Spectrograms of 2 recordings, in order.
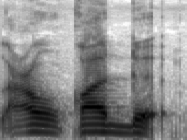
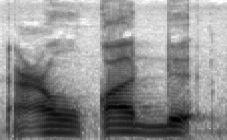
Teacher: Jadi huruf-huruf yang 5 itu kalau dalam keadaan sukun, baik itu sukunnya sukun asli atau sukun sebab disukun karena berwakaf, intinya kalau huruf-huruf itu dalam keadaan sukun mantul. Huruf dal ini kan kedudukannya menjadi sukun. Sukun sebab kita sukunkan tadi itu karena berwakaf. Dia mantul. Uqad. Dan ini dia masuk kepada qalqalah. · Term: Qalqalah kubra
